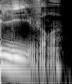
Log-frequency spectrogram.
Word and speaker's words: livres: Okay, les, and then same rule, you just write livre, and then you put s at the end, but then you don't pronounce it. Les livres, le livre, les livres.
